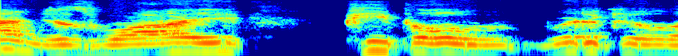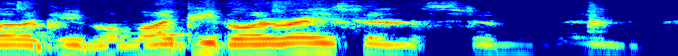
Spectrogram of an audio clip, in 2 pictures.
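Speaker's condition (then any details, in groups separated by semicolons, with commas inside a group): Cerebral palsy; present from birth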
